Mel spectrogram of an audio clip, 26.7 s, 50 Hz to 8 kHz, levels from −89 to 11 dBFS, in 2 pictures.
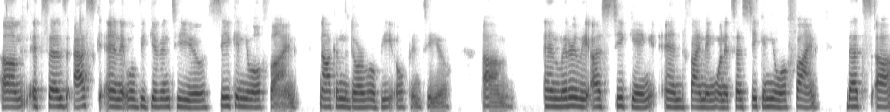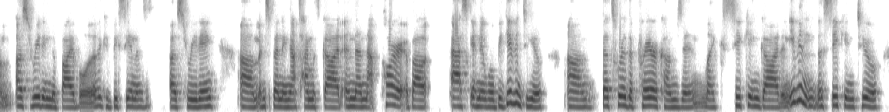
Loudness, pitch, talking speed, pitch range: -21 LUFS, 205 Hz, 200 wpm, 195-215 Hz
